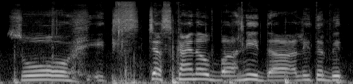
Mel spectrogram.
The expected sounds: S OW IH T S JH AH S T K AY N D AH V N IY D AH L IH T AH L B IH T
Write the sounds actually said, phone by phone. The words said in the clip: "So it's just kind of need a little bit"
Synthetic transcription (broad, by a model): S OW IH T S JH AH S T K AY N D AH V N IY D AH L IH T AH L B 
